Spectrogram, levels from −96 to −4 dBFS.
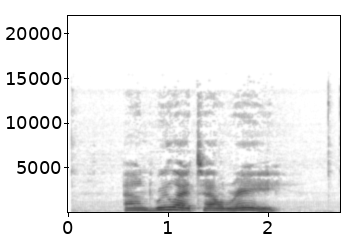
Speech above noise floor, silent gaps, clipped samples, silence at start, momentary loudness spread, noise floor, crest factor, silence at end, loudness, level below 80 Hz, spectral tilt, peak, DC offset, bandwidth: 39 dB; none; under 0.1%; 0.55 s; 13 LU; -69 dBFS; 16 dB; 0.65 s; -31 LUFS; -76 dBFS; -4 dB/octave; -16 dBFS; under 0.1%; 15 kHz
